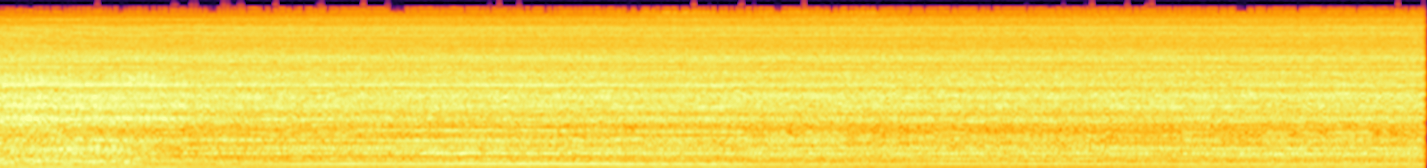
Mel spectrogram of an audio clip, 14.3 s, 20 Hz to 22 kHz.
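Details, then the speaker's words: 2019 Hyundai Sonata SE, first start after Amsoil engine flush and Amsoil 5W-30 Signature Series full synthetic fill: smooth steady idle with light fast even ticking about four per second; normal fuel injector tick, engine sounds happier. "yeah it does sound different for sure not as readily as before those are definitely the fuel injectors you're hearing so um already that that's off to a better sound the engine already just sounds happier"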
